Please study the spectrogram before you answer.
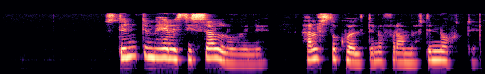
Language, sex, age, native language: Icelandic, female, 14, Icelandic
